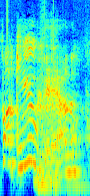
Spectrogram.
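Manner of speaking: venting at a columnist he hates; angry outburst. Real, not acted. Host's guest rants at the columnist, angry outburst.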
